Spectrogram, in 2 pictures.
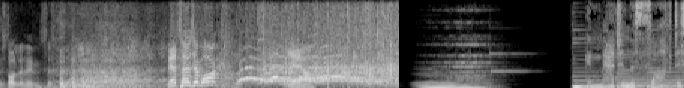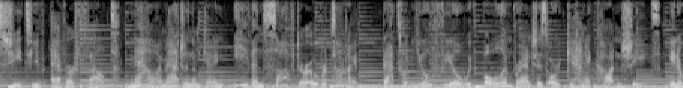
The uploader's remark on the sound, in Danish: Afsnittet er optaget live på Comedy Zoo.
